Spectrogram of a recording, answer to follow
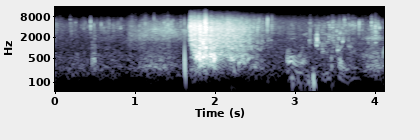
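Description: A hand-thrown cast net landing flat on the water, its weighted rim and mesh hitting the surface in one short splash about two seconds in that dies away within a second.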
